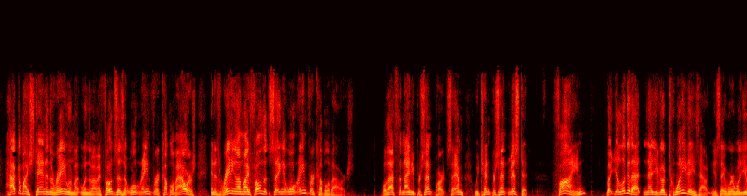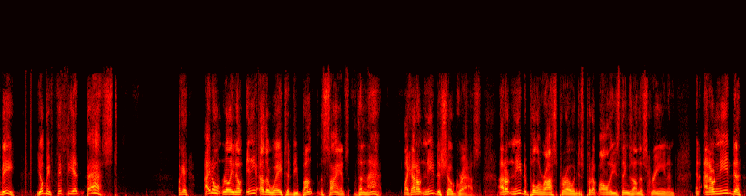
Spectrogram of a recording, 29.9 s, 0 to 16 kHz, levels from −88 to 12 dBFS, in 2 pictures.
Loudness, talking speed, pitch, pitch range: -26 LUFS, 235 wpm, 155 Hz, 135-185 Hz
